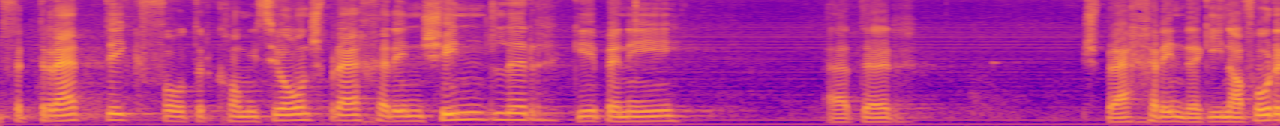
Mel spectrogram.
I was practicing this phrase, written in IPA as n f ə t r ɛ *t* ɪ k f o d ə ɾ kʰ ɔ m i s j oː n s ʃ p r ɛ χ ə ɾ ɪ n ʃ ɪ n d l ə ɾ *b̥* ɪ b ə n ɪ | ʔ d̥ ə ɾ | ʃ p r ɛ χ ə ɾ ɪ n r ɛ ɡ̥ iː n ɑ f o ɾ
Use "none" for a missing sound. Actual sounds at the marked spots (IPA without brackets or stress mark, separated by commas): t, ɡ̥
